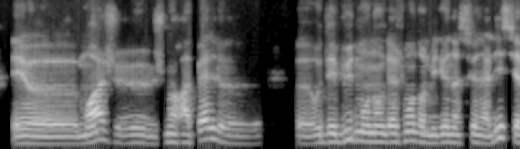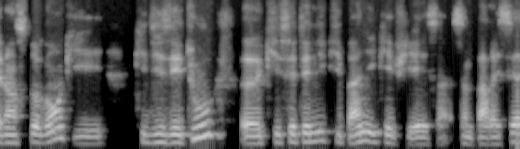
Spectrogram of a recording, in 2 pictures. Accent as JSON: {"language": "French", "country": "France", "said": "sur des sujets qu'on ne connaît que de loin en tant que Français."}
